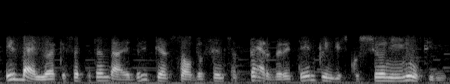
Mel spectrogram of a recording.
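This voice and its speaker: A man gives a breezy, theatrical horoscope reading as a guest astrologer. His voice is husky and comes through a muffled phone line. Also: on the high side, lively intonation, quick pace, faint music behind.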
